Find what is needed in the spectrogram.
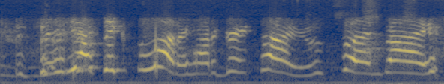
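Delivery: tossing it off, carefree and bubbly; silly Helen. Retold or imitated. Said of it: "She's just like".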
